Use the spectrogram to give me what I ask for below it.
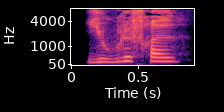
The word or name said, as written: julefred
